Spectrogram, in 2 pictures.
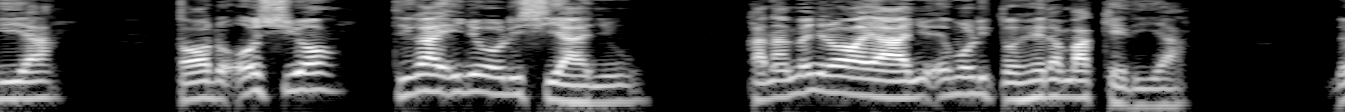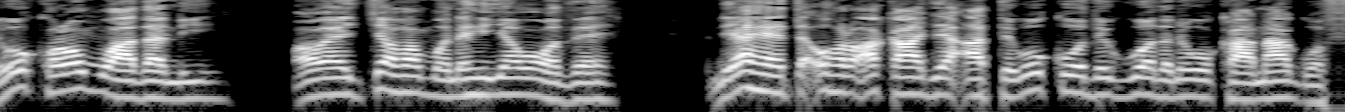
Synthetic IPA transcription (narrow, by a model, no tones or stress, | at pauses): ia | tɔːdoʔoɕiɔ | tiɣaiiɲoɾoɾiɕjaɲu | kanamɛɲɛɾɔjaɲuemoɾitoɦeɾɛmakeɾia | neɣokɔɾɔmwaðani | ɔwɛd͡ʒɛhɔvamwɛnɛhiɲawɔðɛ | neaɦɛtɛʔoɦɔɾɔakaːd͡ʑeɾaʔateɣokoðeɣwɔðɛneɣokaːnaɡɔf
